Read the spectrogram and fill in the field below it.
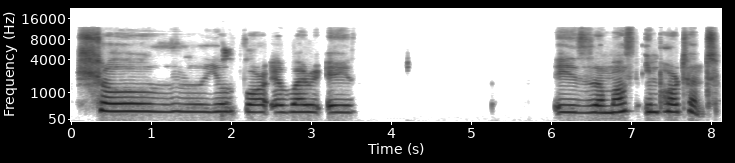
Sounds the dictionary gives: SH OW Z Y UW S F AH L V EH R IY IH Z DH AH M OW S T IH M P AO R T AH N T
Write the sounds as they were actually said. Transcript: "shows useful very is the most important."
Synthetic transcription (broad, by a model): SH OW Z Y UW F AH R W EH R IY IH Z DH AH M OW S T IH M P AO R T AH N T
